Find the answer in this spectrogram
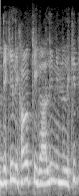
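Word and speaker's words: Kigali: ठीक है, देखिए लिखा हुआ है किगाली, यहाँ पे किगली लिखा हुआ है लेकिन एक्चुअली में इसको बोलते हैं किगाली।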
